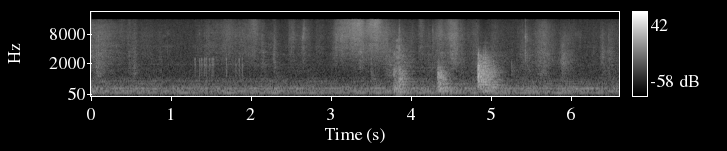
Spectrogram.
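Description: A long white oak board knocking three times, about half a second apart, as it is handled and hoisted, over a steady low hum.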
